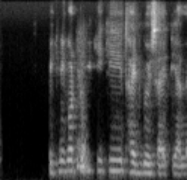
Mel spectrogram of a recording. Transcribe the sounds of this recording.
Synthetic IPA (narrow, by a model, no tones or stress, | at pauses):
piknikɔʈːokikikitʰajt̚ɡojsaetijale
